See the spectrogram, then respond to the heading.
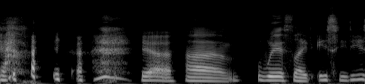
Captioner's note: laughing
